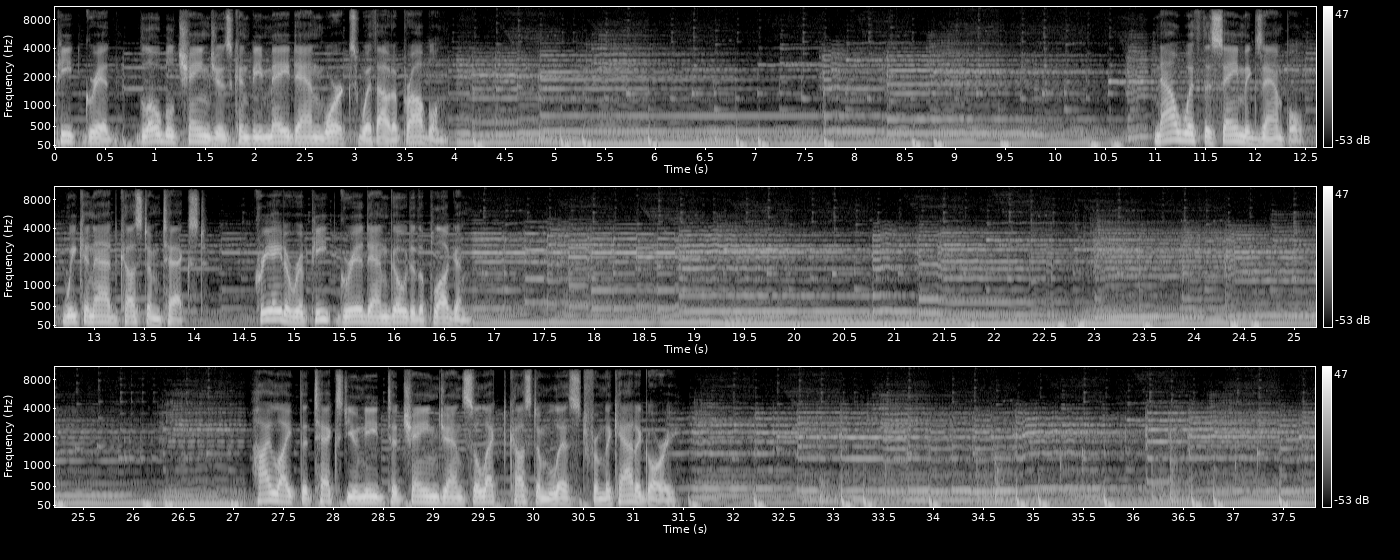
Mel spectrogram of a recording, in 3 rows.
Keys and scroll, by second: 7.9-8.6 space, 10.1-10.8 space, 11.8 space, 12.4 space.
